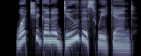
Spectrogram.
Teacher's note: Did you hear how what are you going to became what you going to? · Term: connected speech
